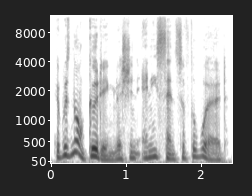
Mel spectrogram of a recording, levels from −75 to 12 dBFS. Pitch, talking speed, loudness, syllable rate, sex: 130 Hz, 270 wpm, -21 LUFS, 6.0 syllables/s, male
